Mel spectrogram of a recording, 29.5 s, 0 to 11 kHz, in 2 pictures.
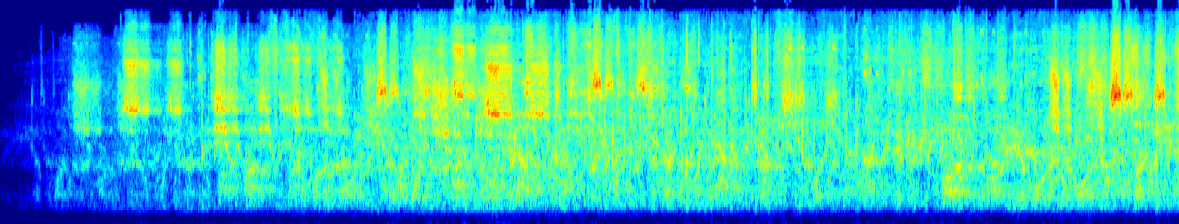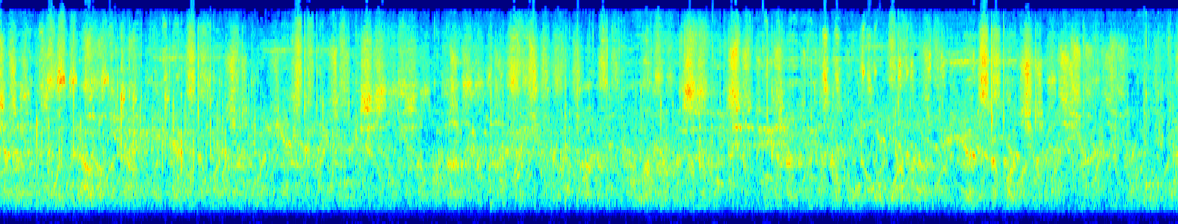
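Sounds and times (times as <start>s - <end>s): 
horror ghost whispers: 0.4s - 29.4s.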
